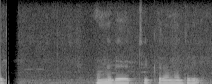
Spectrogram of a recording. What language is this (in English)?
Sinhala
